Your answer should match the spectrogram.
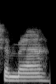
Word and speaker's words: Semaine: Because I'm thinking French, Semaine means week, or how do you pronounce it? – You are completely right, and you are saying it correctly. As Americans, we say Semaine.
